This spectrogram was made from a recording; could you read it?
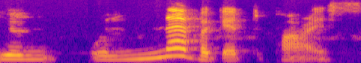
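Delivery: word "never" lifted into a high key. Explaining contrastive prominence and key: high-key stress on never. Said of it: "never will be with high key".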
